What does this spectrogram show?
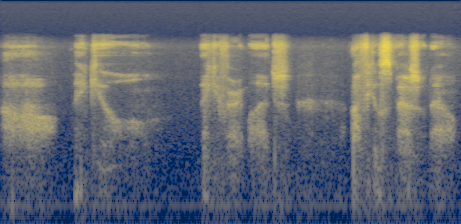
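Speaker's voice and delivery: breathy hushed thanks; whisper. Retold or imitated. Imagined artist thanking a client, whispered. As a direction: whisper it like a private moment. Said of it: "Why are you whispering?".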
